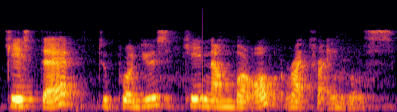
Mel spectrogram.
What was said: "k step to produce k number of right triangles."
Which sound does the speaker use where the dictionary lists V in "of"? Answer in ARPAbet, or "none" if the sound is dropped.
F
